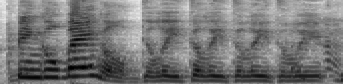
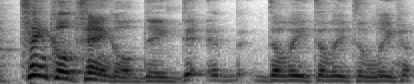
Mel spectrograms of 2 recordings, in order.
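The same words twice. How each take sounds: First: Playful singsong chant; sung, silly jingle. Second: Sung, singsong ditty mocking the writer; sung, silly jingle. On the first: Pretend. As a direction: sing it again, even bouncier. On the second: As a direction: chant it like a playful tune.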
